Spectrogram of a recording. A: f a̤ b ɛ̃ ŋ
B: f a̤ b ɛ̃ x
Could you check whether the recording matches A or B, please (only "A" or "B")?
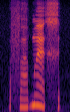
B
